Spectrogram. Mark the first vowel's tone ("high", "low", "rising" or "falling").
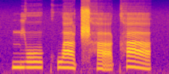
high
